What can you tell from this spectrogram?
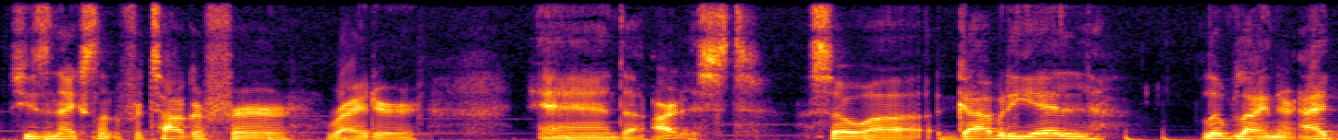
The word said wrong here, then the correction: Lubliner: It's Lubliner, but it's really hard to say. – Okay. – Lubliner. Yeah. – Lubliner.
